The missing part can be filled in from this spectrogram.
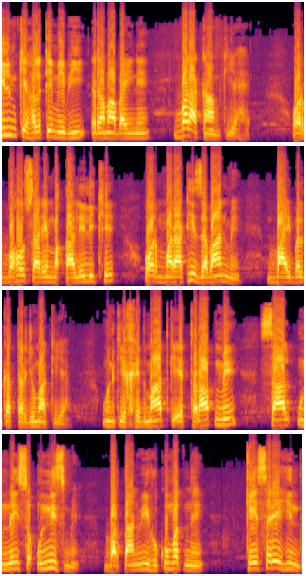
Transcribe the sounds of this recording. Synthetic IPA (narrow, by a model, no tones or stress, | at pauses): ɪlmkeɦɐlkemẽbʱiɾɐmabaːine | bɐɽakaːmkḭja̰ɦɛ̰ː | ɔːɾbɐɦʊt̪saːɾemɐqaːlelɪkʰe | ɔːɾmɐɾaːʈʰizɐbaːnmẽ | baːɪbəlkat̪ɐɾd͡ʒʊmakija̰ː | ʊnkixɪd̪maːt̪keɛt̪ːɪɾaːpmẽ | saːlʊnːəiːsɔʔʊnːiːsmẽ | bɐɾt̪aːnwiɦʊkuːmət̪ne | qeːsɾeɦɪ̃nd̪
